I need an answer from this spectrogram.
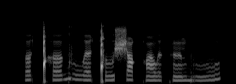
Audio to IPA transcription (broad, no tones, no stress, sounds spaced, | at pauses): ʌ ǃʰ ʌ ɡ u w ɜ ǃ ʊ ʃ ʌ qʷ ə̃ w ə k ə̃ b u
